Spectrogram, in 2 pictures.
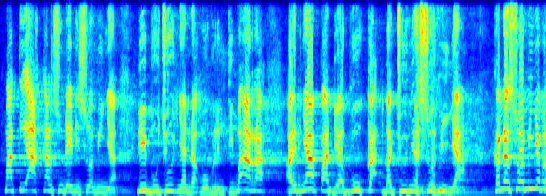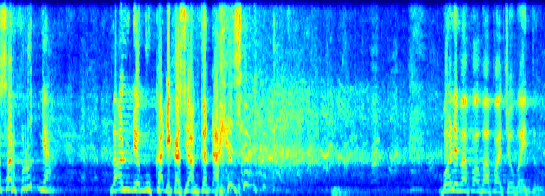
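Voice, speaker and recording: A man with a very high, bright, forceful voice preaches with jokes and teasing asides to the women listening. He sounds echoey, as if in a large hall, with faint ambient noise behind him. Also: animated, fairly quick. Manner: joking, teasing, addresses the women in the audience. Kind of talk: humorous sermon.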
